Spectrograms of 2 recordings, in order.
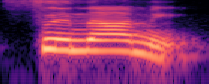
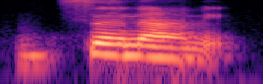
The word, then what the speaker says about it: tsunami: s so it's actually tsunami that's the right pronunciation that is the Japanese pronunciation tsunami the t is not silent you have to pronounce it sure hi all right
